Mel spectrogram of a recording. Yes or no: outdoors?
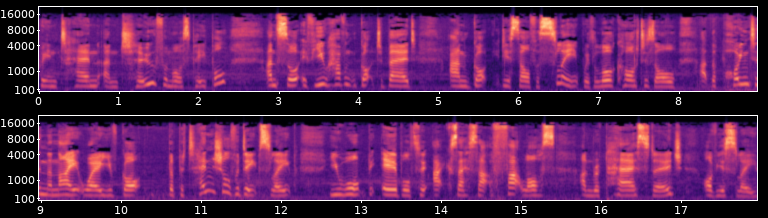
yes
